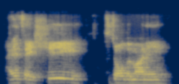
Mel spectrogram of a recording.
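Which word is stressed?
she. The word 'she' carries the main stress. Someone else took it. "Could mean she didn't steal it, but somebody else did"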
